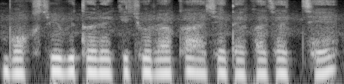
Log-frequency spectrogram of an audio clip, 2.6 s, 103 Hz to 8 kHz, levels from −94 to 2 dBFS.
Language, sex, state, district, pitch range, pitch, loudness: Bengali, female, Assam, Hailakandi, 185-195 Hz, 190 Hz, -16 LUFS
